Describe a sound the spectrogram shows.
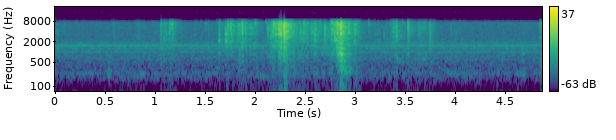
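Trading cards rustle and slide as hands shuffle through them.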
